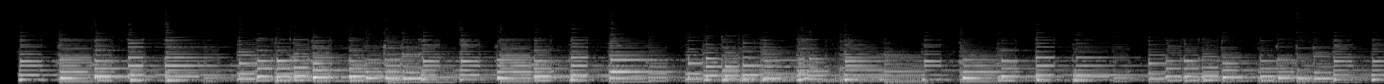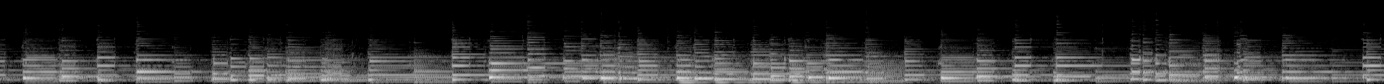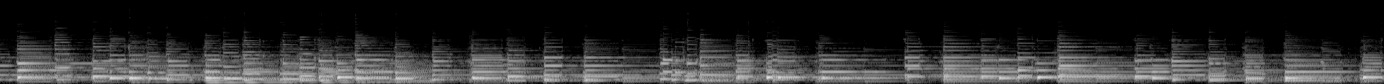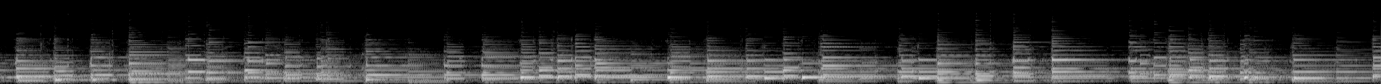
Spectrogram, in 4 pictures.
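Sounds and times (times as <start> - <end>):
guitar playing a menuetto: 0.0 - 55.3
ukulele playing a menuetto: 0.0 - 55.3.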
